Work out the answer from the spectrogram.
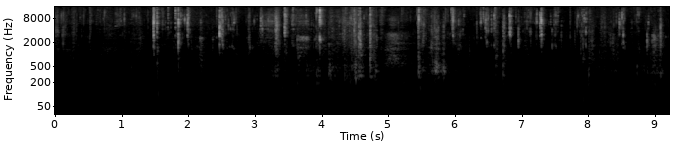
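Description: Close-miked chewing and biting of spicy sauced (yangnyeom) chicken: irregular wet mouth clicks and smacks, several a second, starting about a second and a half in.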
